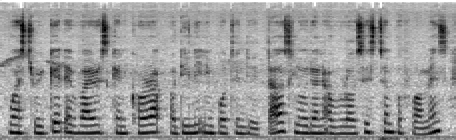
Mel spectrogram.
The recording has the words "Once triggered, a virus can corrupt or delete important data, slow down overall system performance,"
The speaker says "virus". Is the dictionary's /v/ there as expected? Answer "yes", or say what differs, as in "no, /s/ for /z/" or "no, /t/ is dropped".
yes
